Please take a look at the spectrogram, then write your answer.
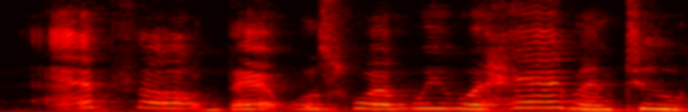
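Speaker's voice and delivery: very high-pitched, whining, whiny voice. Reading a story where a husband answers about the chicken: slow, whining voice. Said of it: "He talked slow and kinda whining".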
